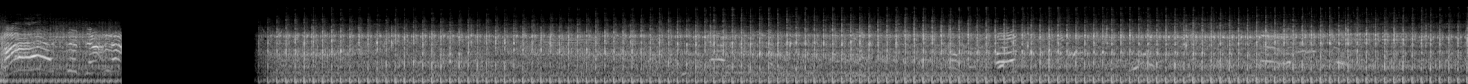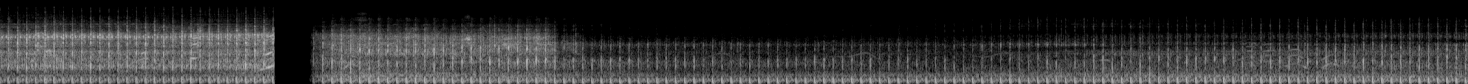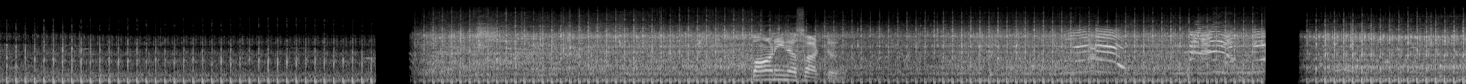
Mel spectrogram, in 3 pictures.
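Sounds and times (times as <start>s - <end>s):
pump engine chugging: 0.0s - 1.2s, 2.6s - 44.0s
water gushing and splashing: 33.5s - 40.0s.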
